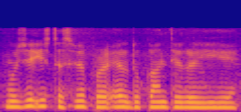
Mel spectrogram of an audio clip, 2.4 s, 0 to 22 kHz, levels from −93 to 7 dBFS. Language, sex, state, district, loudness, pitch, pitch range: Hindi, female, Arunachal Pradesh, Papum Pare, -15 LUFS, 190 Hz, 180-200 Hz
